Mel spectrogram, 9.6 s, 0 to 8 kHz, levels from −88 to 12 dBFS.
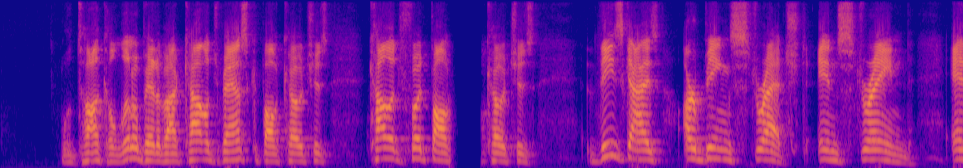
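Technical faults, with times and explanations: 4.49 to 4.83 s, call audio freeze, just after "college basketball coaches college". The last sound is drawn out and fades, and about 250 ms of that is silence. The audio then resumes where it stopped. Nothing is lost, but playback now runs about 316 ms late. The likely cause is packets held up in transit, leaving the jitter buffer empty. The receiver fills the wait and then continues.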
